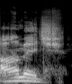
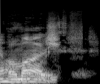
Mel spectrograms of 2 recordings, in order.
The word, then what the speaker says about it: homage: that pronunciation catalonia yeah homage there we go i'm putting a faux french spin on it but homage no homage am i getting this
